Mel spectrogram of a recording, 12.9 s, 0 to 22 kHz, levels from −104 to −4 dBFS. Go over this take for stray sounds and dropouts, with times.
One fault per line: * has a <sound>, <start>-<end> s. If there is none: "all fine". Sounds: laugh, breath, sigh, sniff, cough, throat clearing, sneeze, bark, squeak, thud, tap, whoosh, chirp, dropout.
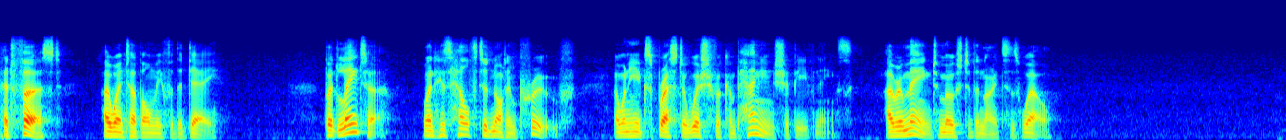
all fine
